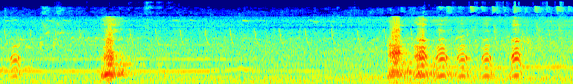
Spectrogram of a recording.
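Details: A dog gives one loud bark, falls quiet amid a steady background hiss and faint tone, then fires a rapid series of five or six yapping barks close together.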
